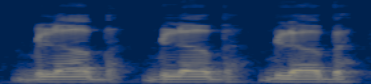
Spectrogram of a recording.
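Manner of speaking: low, separated blubs; bubbling sound imitation. Earring sinks in fish tank, low bubbly blubs. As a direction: drop each blub like a rising bubble.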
